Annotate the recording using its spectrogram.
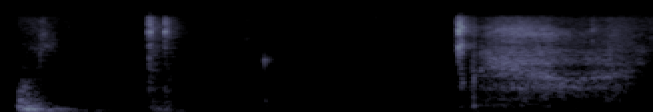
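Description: Near silence, broken by a few faint, short clicks and a brief breathy hiss near the end.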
